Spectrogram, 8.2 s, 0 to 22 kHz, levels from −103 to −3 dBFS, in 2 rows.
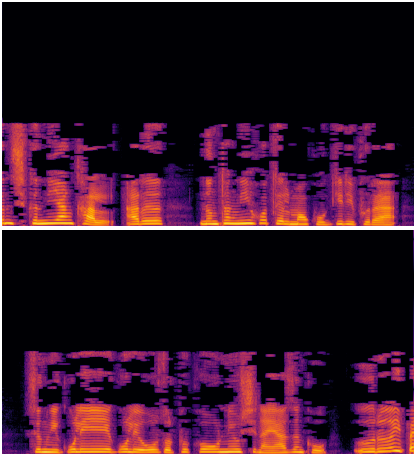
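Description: Across the whole speech clip the sound is washy and ringing, with a hiss that swells and fades along with the voice, and nothing at all above 10.1 kHz. This is plainly audible WMA compression, likely from a lossy transform encode at a low bitrate, which fits roughly 32 kbps. Quantisation noise smears across long transform blocks, and weak high-frequency detail has been discarded.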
